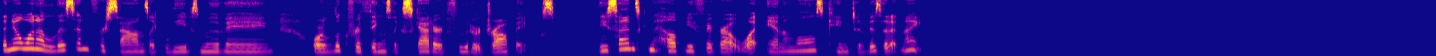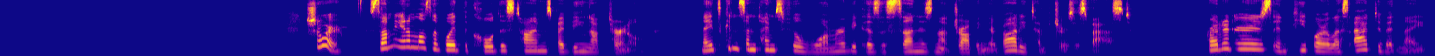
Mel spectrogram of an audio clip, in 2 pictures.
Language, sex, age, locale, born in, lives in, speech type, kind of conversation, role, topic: English, female, 30-34, en-US, United States, United States, read, expert-assistant, expert, Why do some animals hibernate during the winter rather than staying active?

